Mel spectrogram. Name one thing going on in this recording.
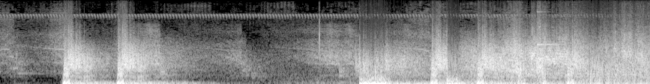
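Rockets roar loudly as they launch into the sky.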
